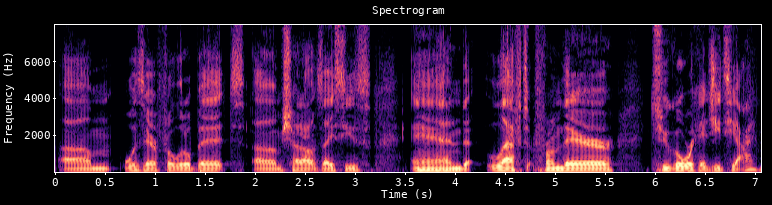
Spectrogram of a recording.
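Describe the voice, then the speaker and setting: A man from Peru speaking as an interview guest, casually recounting his career in a halting way, often circling back to rephrase. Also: lowish voice, level tone, no room sound. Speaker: interview guest, cannabis industry consultant.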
